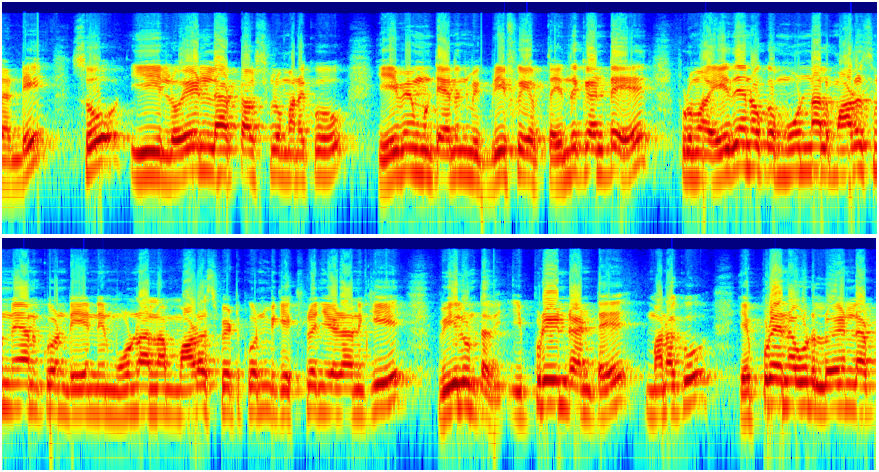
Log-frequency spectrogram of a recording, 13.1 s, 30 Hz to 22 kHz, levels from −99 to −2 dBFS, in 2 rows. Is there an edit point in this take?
no; 0 cuts

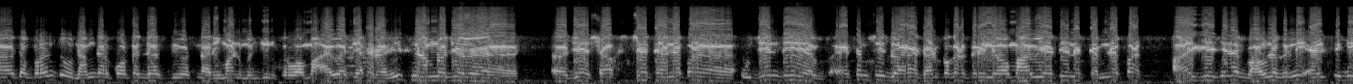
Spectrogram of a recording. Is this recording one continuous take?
no; 1 cut; at 3.7 s

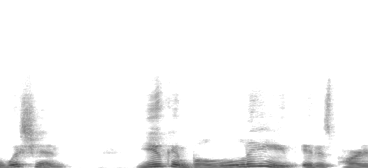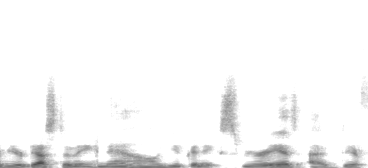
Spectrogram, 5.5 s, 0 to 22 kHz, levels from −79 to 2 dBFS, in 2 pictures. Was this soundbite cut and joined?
yes; 1 cut; at 3.5 s

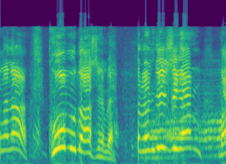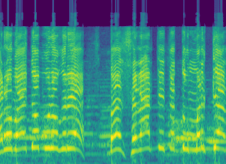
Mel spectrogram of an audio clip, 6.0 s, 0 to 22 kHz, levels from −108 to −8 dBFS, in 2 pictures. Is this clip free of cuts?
no; 1 cut; at 1.9 s

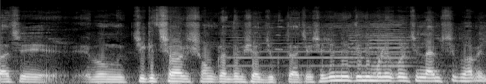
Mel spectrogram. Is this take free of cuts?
yes; 0 cuts

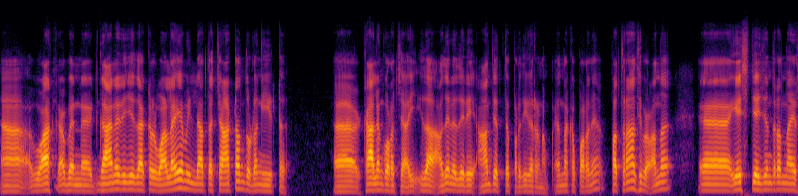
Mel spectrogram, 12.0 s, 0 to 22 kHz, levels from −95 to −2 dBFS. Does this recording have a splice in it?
no; 0 cuts

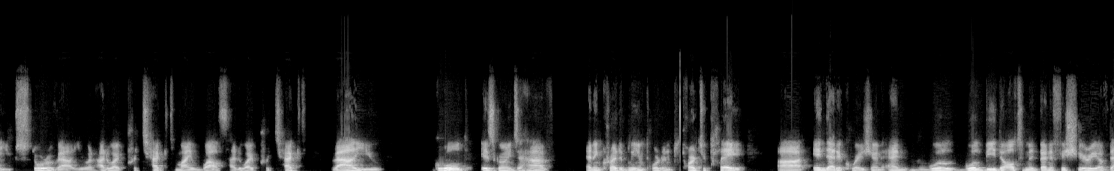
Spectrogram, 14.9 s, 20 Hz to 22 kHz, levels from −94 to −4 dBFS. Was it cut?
yes; 1 cut; at 9.0 s

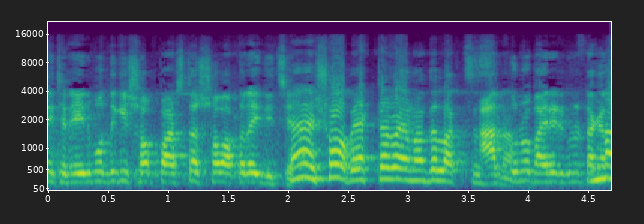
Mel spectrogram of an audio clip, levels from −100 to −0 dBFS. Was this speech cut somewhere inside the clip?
no; 0 cuts

